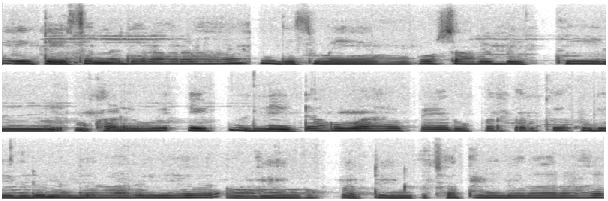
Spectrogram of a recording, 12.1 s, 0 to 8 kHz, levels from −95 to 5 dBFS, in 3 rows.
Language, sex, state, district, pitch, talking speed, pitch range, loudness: Hindi, female, Jharkhand, Jamtara, 225 Hz, 135 wpm, 210-235 Hz, -17 LUFS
